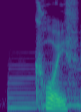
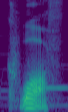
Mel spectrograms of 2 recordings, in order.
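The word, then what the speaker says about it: coif: The word is derived from the French, but the English pronunciation varies from the original French, which sounds like qua.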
